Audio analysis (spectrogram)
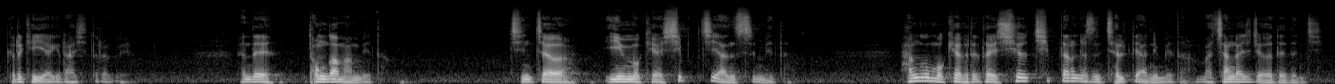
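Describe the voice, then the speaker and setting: A middle-aged man preaching a sermon as a pastor, folksy and self-deprecating, with slow deliberate phrasing that rises on key words. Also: lowish voice, a little mellow. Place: church sanctuary.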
